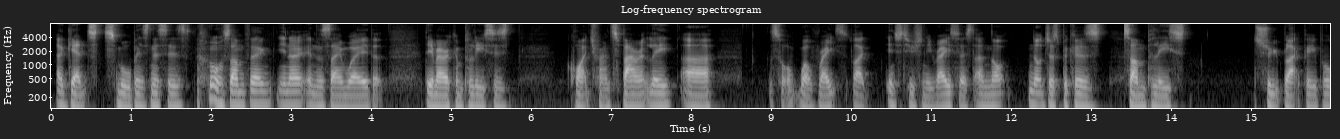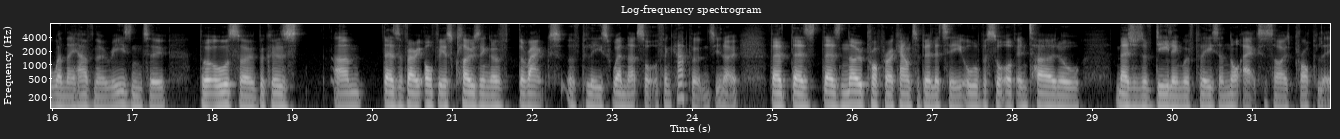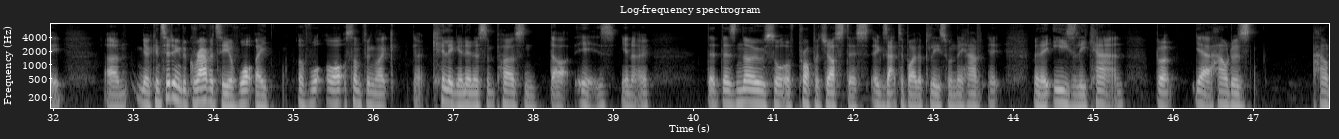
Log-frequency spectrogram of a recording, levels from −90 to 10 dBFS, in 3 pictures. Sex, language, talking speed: male, English, 165 wpm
